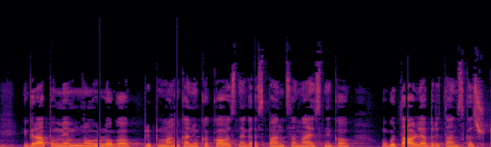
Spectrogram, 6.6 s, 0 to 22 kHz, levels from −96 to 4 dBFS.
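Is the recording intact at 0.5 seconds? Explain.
Yes, the speech at 0.5 seconds is intact, with no fault audible at that moment.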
